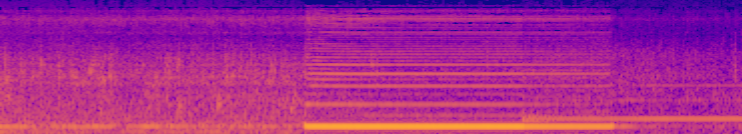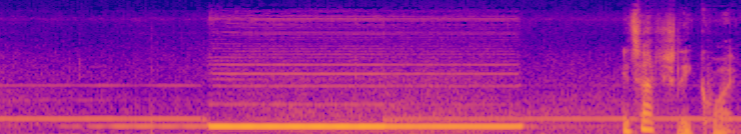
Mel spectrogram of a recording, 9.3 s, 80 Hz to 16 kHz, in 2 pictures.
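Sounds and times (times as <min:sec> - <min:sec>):
deep foghorn blasts in a concert recording: 0:01.9 - 0:09.2
quieter horns at other pitches: 0:01.9 - 0:09.2
speech: 0:08.6 - 0:09.2.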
